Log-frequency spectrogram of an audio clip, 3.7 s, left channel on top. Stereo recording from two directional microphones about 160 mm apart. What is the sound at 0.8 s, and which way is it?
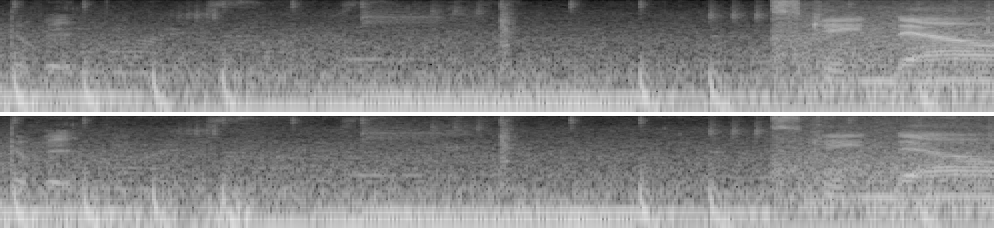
Music, centre (ahead or behind).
